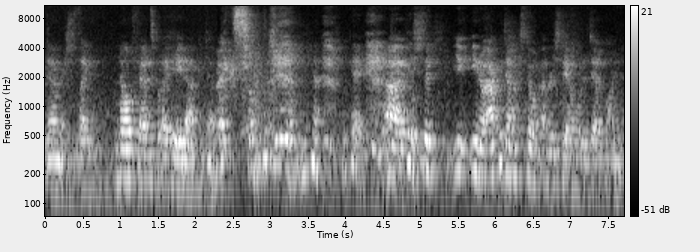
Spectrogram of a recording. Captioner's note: laughs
